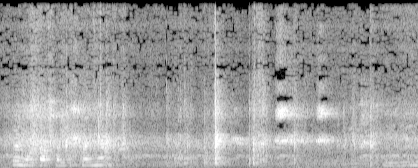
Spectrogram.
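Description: A girl's voice sounds briefly in the first second without clear words, then come a couple of light clicks and knocks as a glass jar of meat floss is handled over a plate.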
